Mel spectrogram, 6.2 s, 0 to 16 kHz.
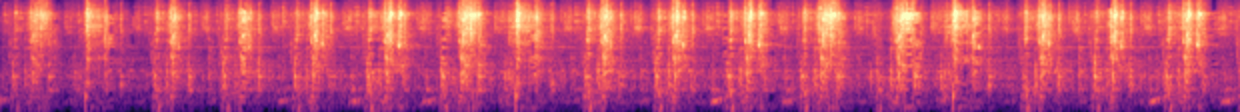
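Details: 1922 Bentall Pioneer 3-4hp single-cylinder engine from Maldon, UK, running after a rebuild. Crisp, even firing beat near three per second at a steady speed with no knocks or misses; healthy.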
